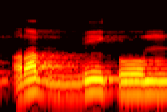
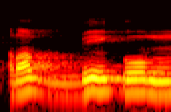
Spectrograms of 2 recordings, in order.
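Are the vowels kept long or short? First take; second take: short; short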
